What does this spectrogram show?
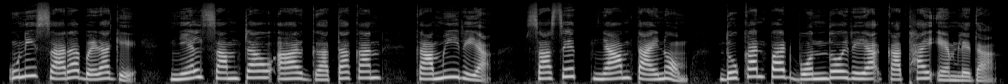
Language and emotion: Santali, neutral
